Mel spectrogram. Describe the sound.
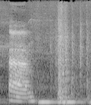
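A cardboard game master screen is knocked over, toppling with a short, hollow thunk and brief clatter, just after someone's voice rises over a low background hum.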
